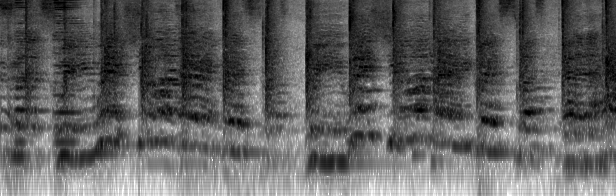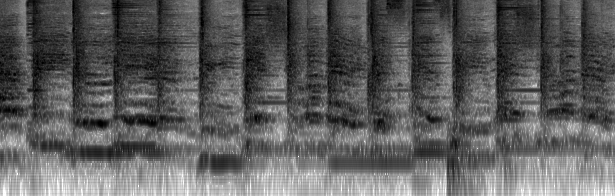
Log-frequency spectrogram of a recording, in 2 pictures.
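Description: A choir of girls and women singing, led by a woman's voice on a microphone, with steady hand-clapping in time, about two to three claps a second.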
